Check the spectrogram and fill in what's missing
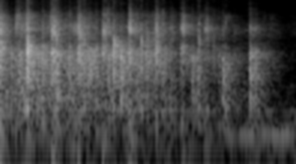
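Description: An audience at a book launch applauds in a crowded burst of clapping that peaks early and gradually fades over a few seconds.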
